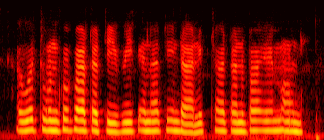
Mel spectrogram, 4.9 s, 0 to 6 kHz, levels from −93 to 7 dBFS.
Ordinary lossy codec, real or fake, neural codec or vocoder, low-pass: none; fake; vocoder, 44.1 kHz, 128 mel bands, Pupu-Vocoder; 5.4 kHz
